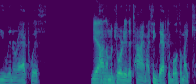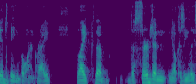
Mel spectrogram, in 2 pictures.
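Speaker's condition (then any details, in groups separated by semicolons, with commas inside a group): No condition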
